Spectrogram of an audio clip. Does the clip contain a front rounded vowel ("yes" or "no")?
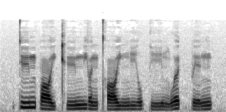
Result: yes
